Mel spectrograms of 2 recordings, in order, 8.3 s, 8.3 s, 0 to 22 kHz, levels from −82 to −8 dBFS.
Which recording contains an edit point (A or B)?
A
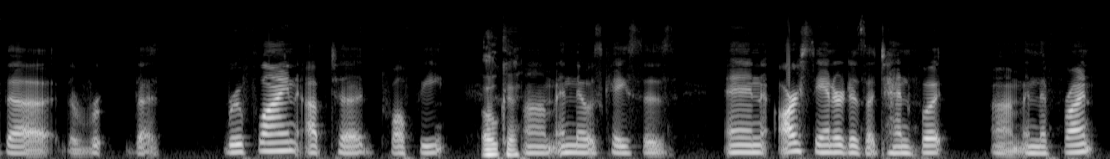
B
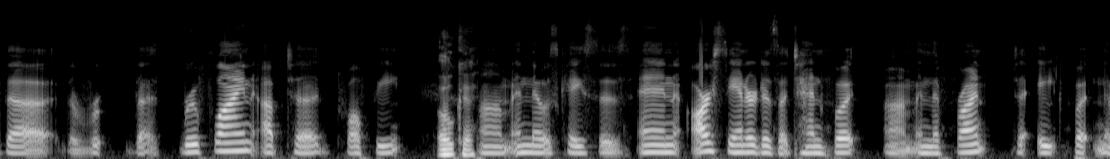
B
